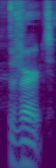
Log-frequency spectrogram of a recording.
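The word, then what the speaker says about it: Würth: Vert.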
